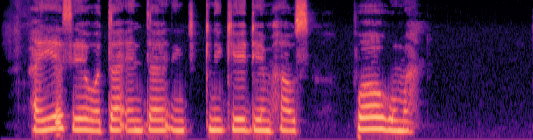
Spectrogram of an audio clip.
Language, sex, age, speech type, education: Nigerian Pidgin, female, 60+, read, secondary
